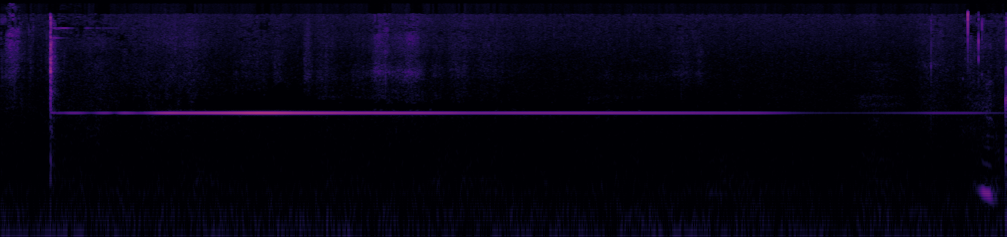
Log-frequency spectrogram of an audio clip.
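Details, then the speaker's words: Role-played ASMR bedside hearing test: a struck tuning fork rings as a pure, steady tone that slowly fades in a quiet room. The eyes-closed listener, who complains of muted hearing with suspected earwax obstruction, reports whether it is heard right or left. "I need you to close their eyes and the moment that you notice the sound let me know then you're going to tell me if you hear it on the right or you hear it on the left"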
